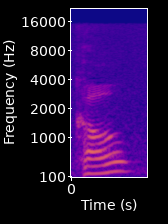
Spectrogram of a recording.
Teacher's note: We've got 2 syllables in color, but what I want you to notice is the first syllable is accented, and the second syllable is not accented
